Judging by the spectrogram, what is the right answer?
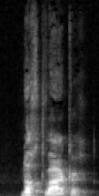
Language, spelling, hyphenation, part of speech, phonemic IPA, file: Dutch, nachtwaker, nacht‧wa‧ker, noun, /ˈnɑxtˌʋaː.kər/, Nl-nachtwaker.ogg
- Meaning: a nightguard (person), a night watchman (usually male)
